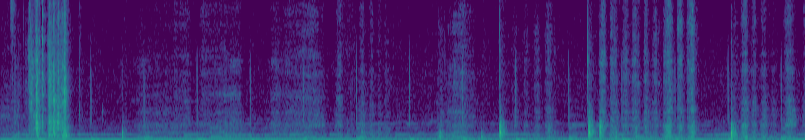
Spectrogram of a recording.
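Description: Dry water-soluble wax crayon (Lyra Aquacolor) scratching and rubbing across black paper in quick sketching strokes, with a few sharper taps as the crayon meets the paper.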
